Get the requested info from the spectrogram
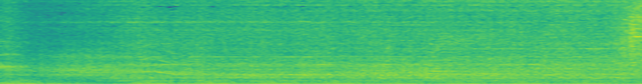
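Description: Loud horror-trailer score and sound design: a dense, steady wash of rumbling noise with low pulses underneath.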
